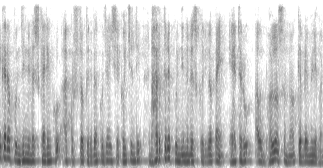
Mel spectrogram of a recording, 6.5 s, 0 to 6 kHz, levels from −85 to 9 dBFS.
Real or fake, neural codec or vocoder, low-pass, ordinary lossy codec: fake; codec, 24 kHz, 3 kbps, HILCodec; 5.4 kHz; none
